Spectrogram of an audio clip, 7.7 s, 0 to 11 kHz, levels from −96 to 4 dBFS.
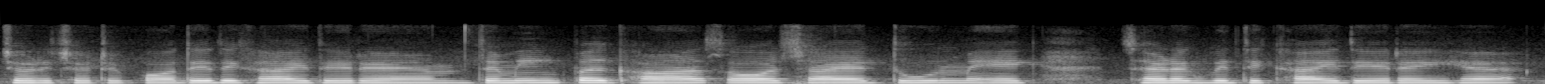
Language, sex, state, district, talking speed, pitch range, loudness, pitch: Hindi, female, Jharkhand, Deoghar, 165 wpm, 235-250 Hz, -16 LUFS, 245 Hz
